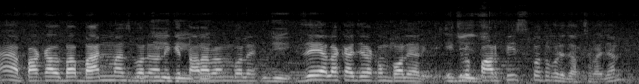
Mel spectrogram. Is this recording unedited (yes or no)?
yes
